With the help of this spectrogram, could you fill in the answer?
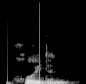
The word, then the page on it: hoyden: British English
